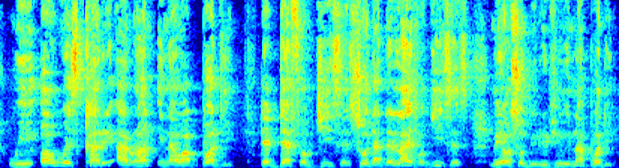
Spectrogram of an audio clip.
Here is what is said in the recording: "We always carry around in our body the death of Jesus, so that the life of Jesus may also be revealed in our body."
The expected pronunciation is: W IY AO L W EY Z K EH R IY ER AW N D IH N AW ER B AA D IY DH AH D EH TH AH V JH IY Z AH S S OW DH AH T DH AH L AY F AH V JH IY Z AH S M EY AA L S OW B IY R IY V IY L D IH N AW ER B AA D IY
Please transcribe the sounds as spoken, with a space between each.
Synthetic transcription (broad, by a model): W IY AO L W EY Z K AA R IY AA AW N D IH N AW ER B AA D IY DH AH D EH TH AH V JH IY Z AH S S OW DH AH T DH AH L AY F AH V JH IY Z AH S M EY AA L S OW B IY R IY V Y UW IH N AW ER B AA D IY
